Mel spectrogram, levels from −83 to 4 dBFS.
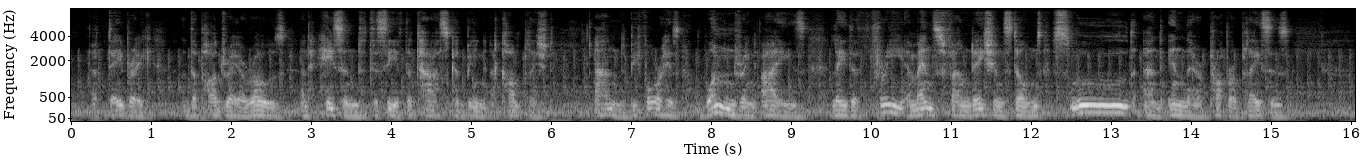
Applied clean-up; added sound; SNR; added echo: none; Mechanisms; 13 dB; reverberation time 0.3 s.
